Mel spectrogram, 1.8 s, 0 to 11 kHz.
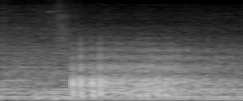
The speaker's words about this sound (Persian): اما برخلاف جنگ 12 روزه که اولین حمله‌ها در تاریکی شب رخ داد، این بار حدود ساعت 9:30 صبح همه چیز تغییر کرد و صدای جنگنده‌ها و انفجارهای پیاپی در تهران شنیده شد.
